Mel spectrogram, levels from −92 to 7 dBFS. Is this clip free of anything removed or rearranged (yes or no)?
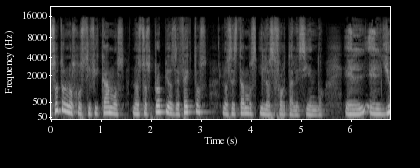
no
